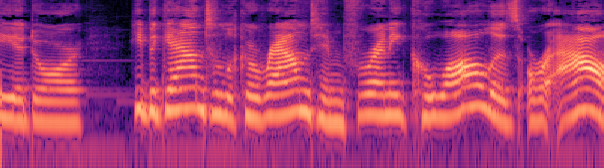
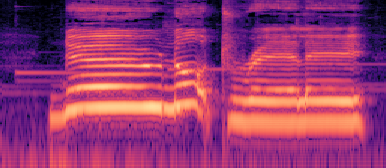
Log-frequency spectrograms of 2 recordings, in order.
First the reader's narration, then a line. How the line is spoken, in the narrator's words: came a very deep, rumbling voice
